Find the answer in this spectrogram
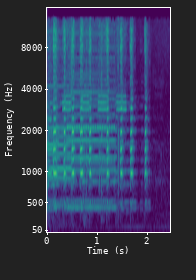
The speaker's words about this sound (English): pandemic campaign included parking lot rallies with honking cars in Merritt, Surrey, North Delta, and other places.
